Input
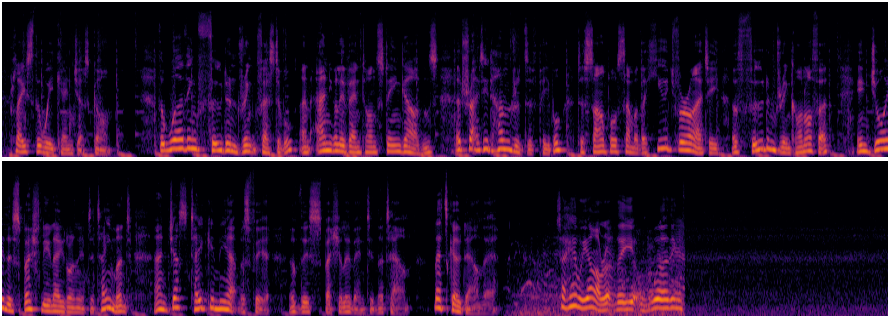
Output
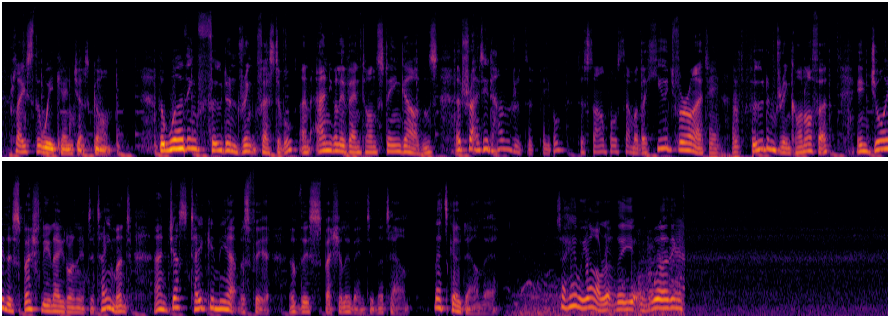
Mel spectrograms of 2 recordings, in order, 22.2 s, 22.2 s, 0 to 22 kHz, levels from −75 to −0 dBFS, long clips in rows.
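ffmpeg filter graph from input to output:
-filter_complex "[0:a]asettb=1/sr,asplit=3[s0][s1][s2];[s0]atrim=end=0.494[s3];[s1]atrim=start=0.49:end=2.28,asetpts=PTS-STARTPTS,afade=t=in:d=0.004:c=qsin,afade=t=out:st=1.786:d=0.004:c=qsin,lowpass=4300,equalizer=f=260:t=o:w=0.97:g=13.5[s4];[s2]atrim=start=2.276[s5];[s3][s4]acrossfade=d=0.004:c1=hsin:c2=qsin[s6];[s6][s5]acrossfade=d=0.004:c1=qsin:c2=hsin,asettb=1/sr,asplit=3[s7][s8][s9];[s7]atrim=end=6.184[s10];[s8]atrim=start=6.18:end=7.89,asetpts=PTS-STARTPTS,afade=t=in:d=0.004:c=qsin,afade=t=out:st=1.706:d=0.004:c=qsin,highpass=44,agate=range=0.224:threshold=0.02:ratio=16:release=100:detection=peak,acompressor=threshold=0.0224:ratio=6:attack=3.2:release=140:knee=1:detection=peak[s11];[s9]atrim=start=7.886[s12];[s10][s11]acrossfade=d=0.004:c1=hsin:c2=qsin[s13];[s13][s12]acrossfade=d=0.004:c1=qsin:c2=hsin,asettb=1/sr,asplit=3[s14][s15][s16];[s14]atrim=end=8.764[s17];[s15]atrim=start=8.76:end=9.39,asetpts=PTS-STARTPTS,afade=t=in:d=0.004:c=qsin,afade=t=out:st=0.626:d=0.004:c=qsin,highshelf=f=5000:g=-11,aeval=exprs='max(val(0),0)':c=same,asplit=2[s18][s19];[s19]adelay=19,volume=0.422[s20];[s18][s20]amix=inputs=2:normalize=0,atrim=end_sample=27783[s21];[s16]atrim=start=9.386[s22];[s17][s21]acrossfade=d=0.004:c1=hsin:c2=qsin[s23];[s23][s22]acrossfade=d=0.004:c1=qsin:c2=hsin,asettb=1/sr,asplit=3[s24][s25][s26];[s24]atrim=end=15.334[s27];[s25]atrim=start=15.33:end=19.03,asetpts=PTS-STARTPTS,afade=t=in:d=0.004:c=qsin,afade=t=out:st=3.696:d=0.004:c=qsin,lowpass=10000,equalizer=f=1600:w=1.2:g=-14.5,volume=8.91,asoftclip=hard,volume=0.112[s28];[s26]atrim=start=19.026[s29];[s27][s28]acrossfade=d=0.004:c1=hsin:c2=qsin[s30];[s30][s29]acrossfade=d=0.004:c1=qsin:c2=hsin"

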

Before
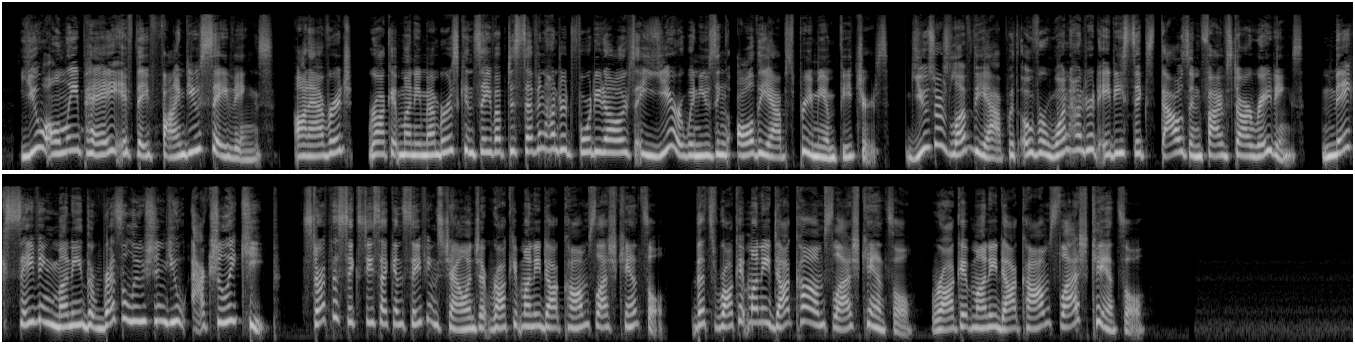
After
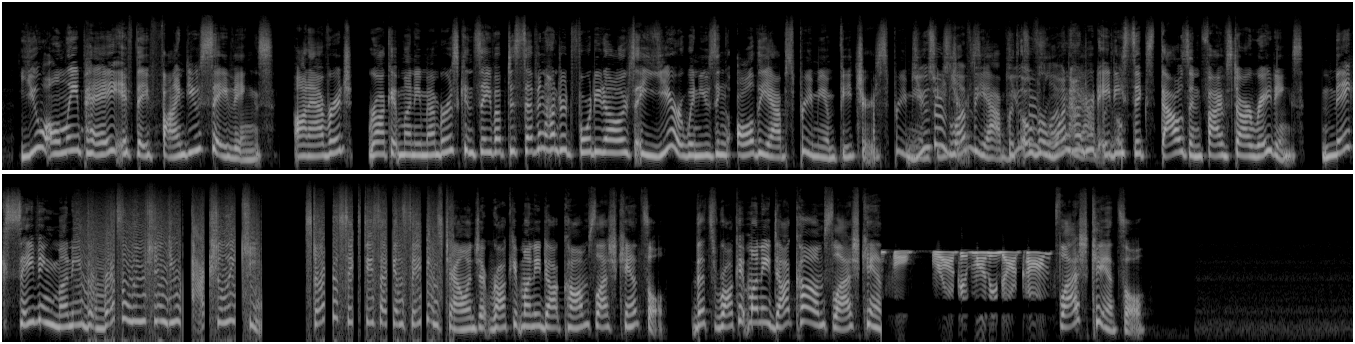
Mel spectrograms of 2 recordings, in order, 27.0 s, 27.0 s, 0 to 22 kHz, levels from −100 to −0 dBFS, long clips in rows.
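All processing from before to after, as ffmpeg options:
-filter_complex "[0:a]asettb=1/sr,asplit=3[s0][s1][s2];[s0]atrim=end=7.774[s3];[s1]atrim=start=7.77:end=11.2,asetpts=PTS-STARTPTS,afade=t=in:d=0.004:c=qsin,afade=t=out:st=3.426:d=0.004:c=qsin,acompressor=threshold=0.0141:ratio=5:attack=3.2:release=140:knee=1:detection=peak,aecho=1:1:942:0.422,atrim=end_sample=151263[s4];[s2]atrim=start=11.196[s5];[s3][s4]acrossfade=d=0.004:c1=hsin:c2=qsin[s6];[s6][s5]acrossfade=d=0.004:c1=qsin:c2=hsin,asettb=1/sr,asplit=3[s7][s8][s9];[s7]atrim=end=14.224[s10];[s8]atrim=start=14.22:end=18.03,asetpts=PTS-STARTPTS,afade=t=in:d=0.004:c=qsin,afade=t=out:st=3.806:d=0.004:c=qsin,acompressor=threshold=0.0178:ratio=4:attack=3.2:release=140:knee=1:detection=peak,aeval=exprs='val(0)*gte(abs(val(0)),0.0112)':c=same[s11];[s9]atrim=start=18.026[s12];[s10][s11]acrossfade=d=0.004:c1=hsin:c2=qsin[s13];[s13][s12]acrossfade=d=0.004:c1=qsin:c2=hsin,asettb=1/sr,asplit=3[s14][s15][s16];[s14]atrim=end=22.304[s17];[s15]atrim=start=22.3:end=24.05,asetpts=PTS-STARTPTS,afade=t=in:d=0.004:c=qsin,afade=t=out:st=1.746:d=0.004:c=qsin,lowpass=f=3400:t=q:w=0.5098,lowpass=f=3400:t=q:w=0.6013,lowpass=f=3400:t=q:w=0.9,lowpass=f=3400:t=q:w=2.563,afreqshift=-4000,asuperstop=centerf=750:order=20:qfactor=1.3,lowshelf=f=290:g=-12[s18];[s16]atrim=start=24.046[s19];[s17][s18]acrossfade=d=0.004:c1=hsin:c2=qsin[s20];[s20][s19]acrossfade=d=0.004:c1=qsin:c2=hsin,acompressor=threshold=0.0178:ratio=6,lowpass=8300,lowshelf=f=330:g=-6,volume=1.12"

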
